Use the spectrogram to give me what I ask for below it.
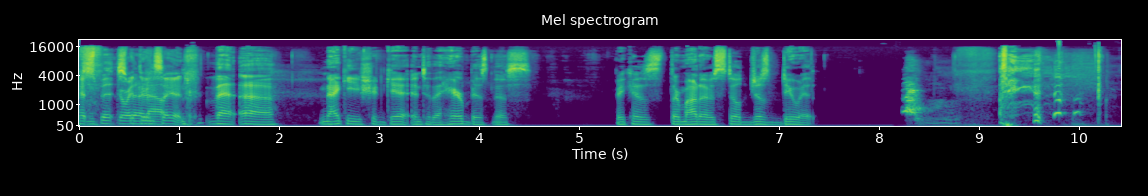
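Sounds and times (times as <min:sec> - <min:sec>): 
speech: 0:00.0 - 0:04.6, 0:05.4 - 0:07.4
dog barking: 0:08.2 - 0:08.7
laughter: 0:09.2 - 0:10.3.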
